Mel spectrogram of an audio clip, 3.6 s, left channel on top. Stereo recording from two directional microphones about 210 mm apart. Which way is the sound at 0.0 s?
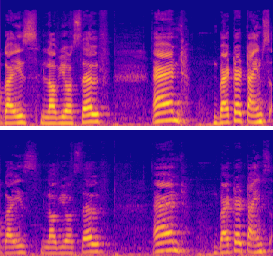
45° left (ahead or behind).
